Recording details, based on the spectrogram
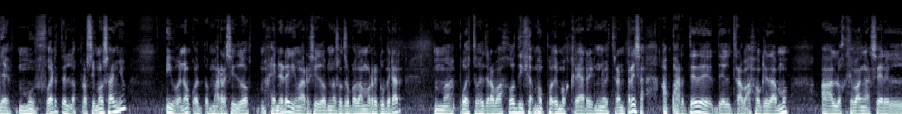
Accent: Seville, Andalusia, Spain; also born or lived in Madrid; Yo estaba en Madrid mucho tiempo porque después de terminar la carrera había muchas más oportunidades de trabajo en Madrid que en Sevilla. Volví una etapa cuando la preparación de la Expo, tuve unos años excelentes aquí en Sevilla

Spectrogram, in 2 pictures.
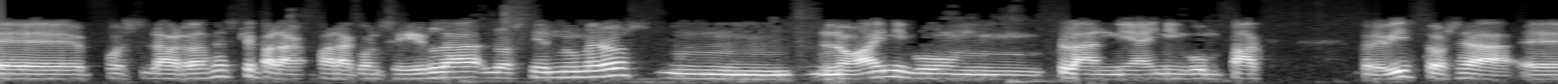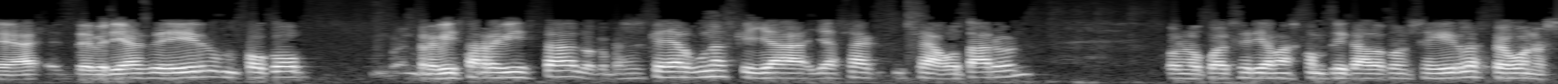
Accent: Zaragoza, Aragon, Spain; yo que soy de Zaragoza, sufriendo, por otro lado

